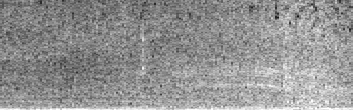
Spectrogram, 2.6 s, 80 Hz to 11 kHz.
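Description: A car engine drones steadily at speed, about 70 or 80, on Joshua, loud, with a constant hum and a brief dip and rise in pitch near the end. No one speaks.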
